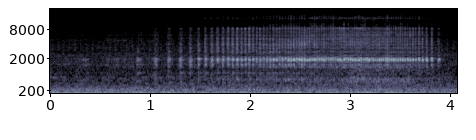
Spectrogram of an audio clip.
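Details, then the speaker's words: Old custom-painted Southern Railway F-unit model locomotive, not run in years and before track/wheel cleaning: thin high motor whine with uneven, stuttering clicks; runs rough and sounds horrible. "too bad doesn't sound good all right so let's do let's do a little cleaning on it and see if it improves it at all there we go sounds horrible"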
